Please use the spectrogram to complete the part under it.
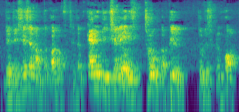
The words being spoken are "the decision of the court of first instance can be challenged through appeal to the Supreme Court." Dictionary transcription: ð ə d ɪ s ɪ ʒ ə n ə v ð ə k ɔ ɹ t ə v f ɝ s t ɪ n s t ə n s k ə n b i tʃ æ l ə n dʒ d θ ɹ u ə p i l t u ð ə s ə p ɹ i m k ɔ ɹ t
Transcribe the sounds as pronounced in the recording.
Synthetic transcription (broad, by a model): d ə d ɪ s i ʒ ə n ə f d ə k ɔ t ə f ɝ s ɛ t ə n k ə n b i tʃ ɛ l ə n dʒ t ɹ u ə p i l t u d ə s ə p ɹ i m k ɔ t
